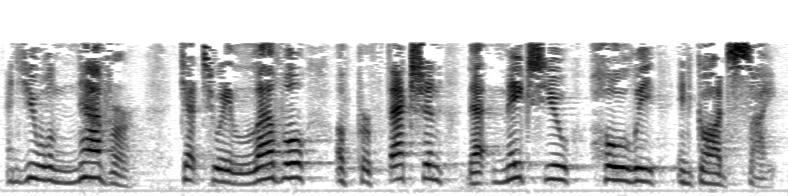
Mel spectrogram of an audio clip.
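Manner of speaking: high, loud preaching at full force; fervent preaching. Acted. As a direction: preach it out to the whole congregation.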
